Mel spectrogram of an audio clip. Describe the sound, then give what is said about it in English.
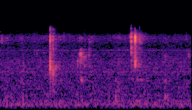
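Biting into a cream-filled sweet: two soft, quiet bites roughly a second apart, with faint squishy chewing in between. “So, yeah, decent amount of cream, just like the other ones. Yep. So, let's see how they taste, if the taste holds up.”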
